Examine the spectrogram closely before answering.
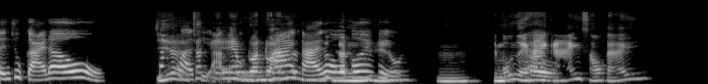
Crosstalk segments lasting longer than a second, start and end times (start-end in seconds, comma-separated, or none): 1.5-3.7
